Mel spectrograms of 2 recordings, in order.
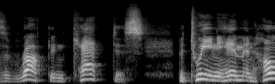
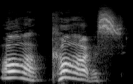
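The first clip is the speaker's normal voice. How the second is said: slow, gleeful little cry; delighted, remembering her birthday; 5 semitones higher, slower than usual. Acted. Daughter remembering her birthday present, gleeful cry. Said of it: "she cried gleefully".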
